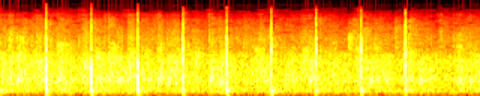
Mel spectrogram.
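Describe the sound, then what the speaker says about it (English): Audience at a political rally in Kenya clapping in a slow, regular unison rhythm, about ten sharp claps roughly a third of a second apart over a low crowd murmur. "please let us clap for those great people."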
